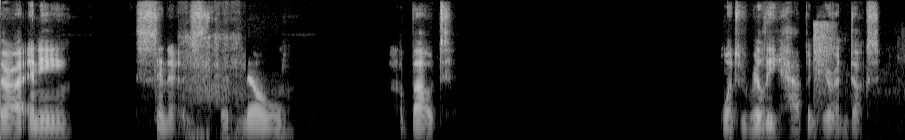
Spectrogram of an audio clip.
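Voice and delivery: conspiratorial stage whisper. Game master voicing the king, who half-whispers a request only one player can hear, half-whispering. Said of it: "He whispers to you, only you can hear this".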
